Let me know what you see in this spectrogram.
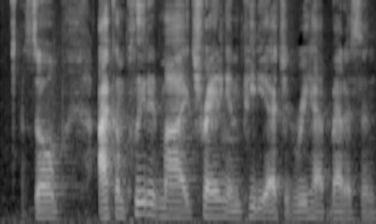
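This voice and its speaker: A man speaks at a moderate pace in a plain, everyday voice. His pitch is fairly low, with ordinary pitch variation. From US, Louisiana-born, raised across Midwest. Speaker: physician. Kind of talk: recorded personal story.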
